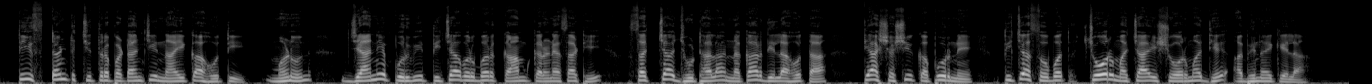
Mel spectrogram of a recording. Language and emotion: Marathi, neutral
